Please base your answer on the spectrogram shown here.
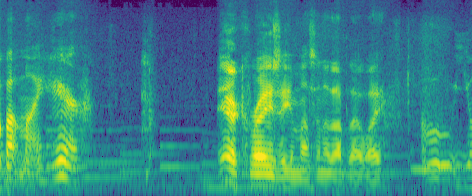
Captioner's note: snorts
